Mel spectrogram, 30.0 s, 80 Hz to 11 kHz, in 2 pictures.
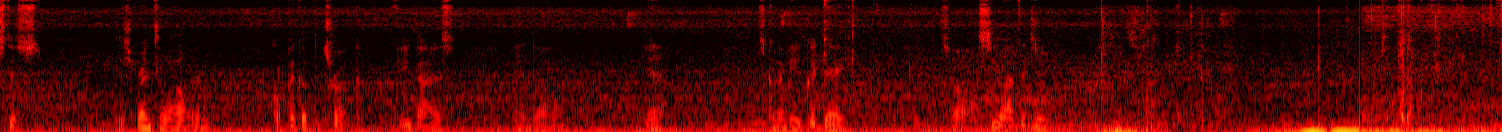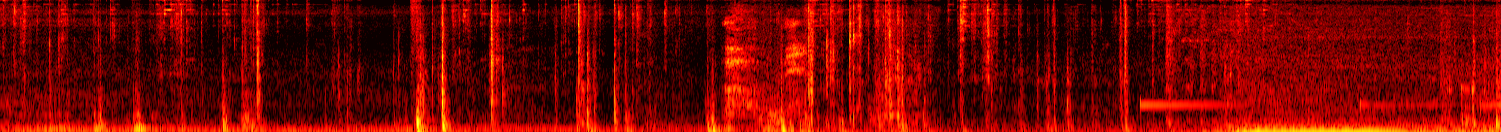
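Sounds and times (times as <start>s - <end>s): car engine humming: 12.1s - 30.0s
keys jangling: 13.7s - 28.0s.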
